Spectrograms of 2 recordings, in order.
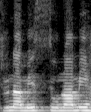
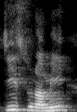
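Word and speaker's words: tsunami: Plate and সাবস্টন্সে টি সুনামি সুনামি হয় অর্থাৎ সুনামি হয়। এটা একটা ইন্টারেস্টিং জিনিস। টি সুনামি সবাই বলে। কিন্তু উচ্চারণ হচ্ছে সুনামিস। কিন্তু সুনামির সামনে একটা টি থাকবে।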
